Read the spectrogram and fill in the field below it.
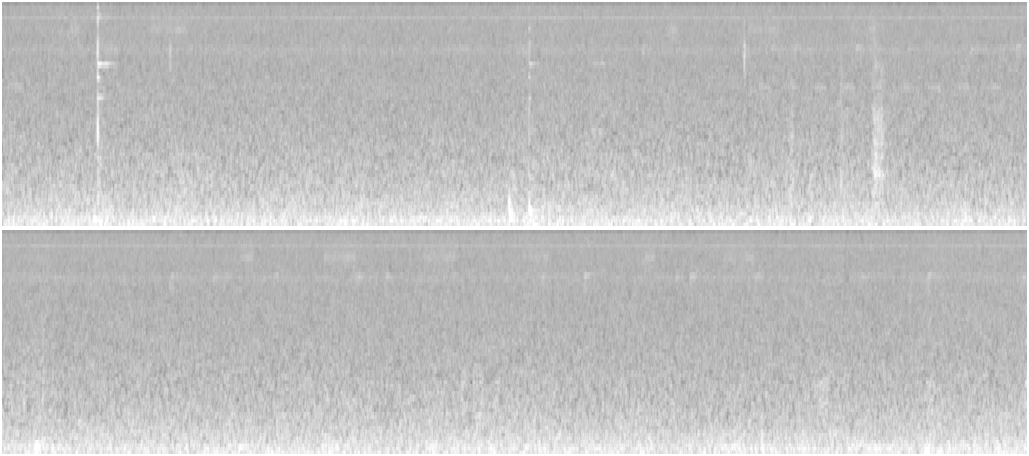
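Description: Metal parts clink softly as they are set down on wood.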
